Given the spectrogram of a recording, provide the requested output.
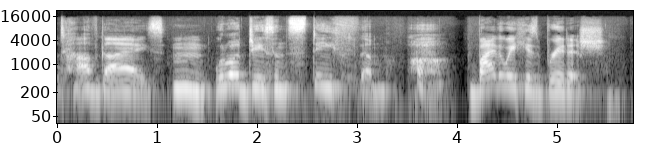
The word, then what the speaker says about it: Statham: Statham, Jason Statham, try with me.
